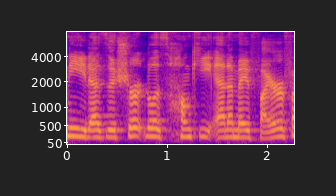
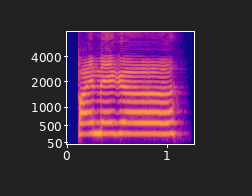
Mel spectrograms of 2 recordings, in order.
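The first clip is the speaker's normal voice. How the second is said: drawn-out goodbye; 6 semitones higher, 3 dB louder, much slower than usual. Real, not acted.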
